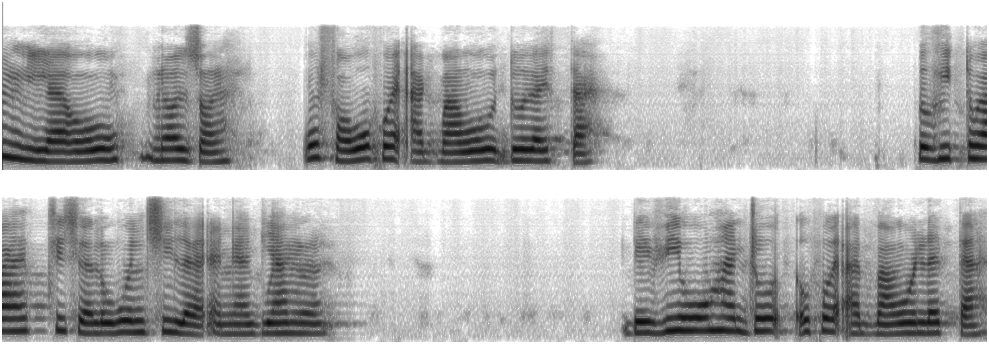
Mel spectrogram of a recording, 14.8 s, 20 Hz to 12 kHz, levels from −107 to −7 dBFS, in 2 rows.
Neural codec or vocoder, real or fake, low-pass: codec, 16 kHz, 1 kbps, FreqCodec, larger model; fake; 7.2 kHz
